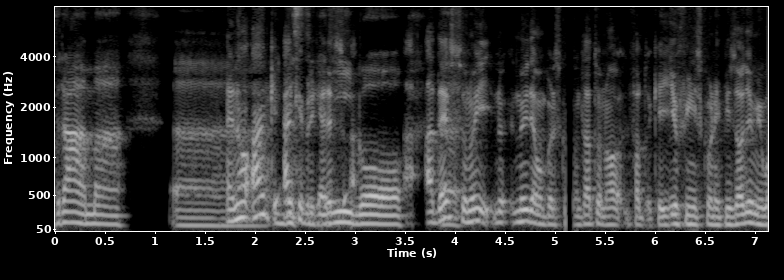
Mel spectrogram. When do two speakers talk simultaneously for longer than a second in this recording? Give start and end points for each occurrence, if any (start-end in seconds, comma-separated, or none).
1.7-4.2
